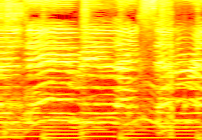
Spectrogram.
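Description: A children's song: voices singing over a bright backing track with a steady bass line.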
